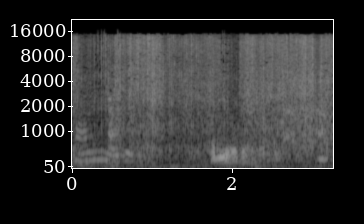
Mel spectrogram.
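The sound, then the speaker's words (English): Soft crinkling of wrapping as flowers are unwrapped. Faint rustles run beneath people talking quietly. “I think Daddy wants to get the flowers unwrapped.”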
